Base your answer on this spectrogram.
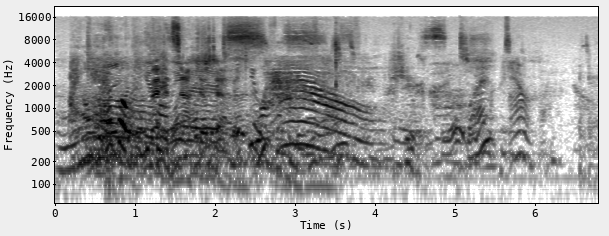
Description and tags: Small audience making disapproving and surprised noises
